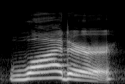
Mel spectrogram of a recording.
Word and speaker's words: water: Water, water. Sweater, sweater. In American English the T changes to a D sound.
